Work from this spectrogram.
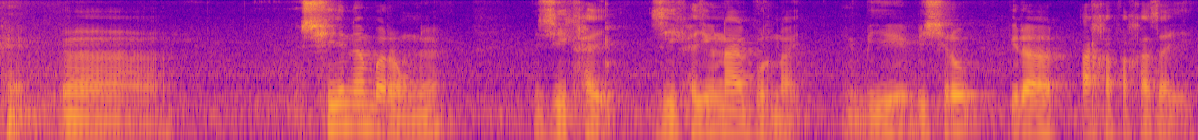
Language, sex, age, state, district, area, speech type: Bodo, male, 30-45, Assam, Kokrajhar, rural, spontaneous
